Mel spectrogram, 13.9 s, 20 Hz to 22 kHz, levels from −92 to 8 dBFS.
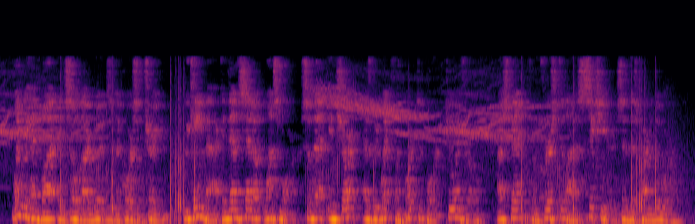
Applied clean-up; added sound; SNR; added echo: none; Fireworks; 14 dB; reverberation time 0.6 s.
